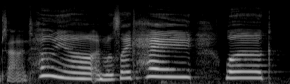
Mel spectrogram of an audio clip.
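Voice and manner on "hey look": eager, thrilled, excited, pitched-up call. Recalling phoning their parents about a first author poster, retelling an excited call. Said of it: "when I excitedly called my parents".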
